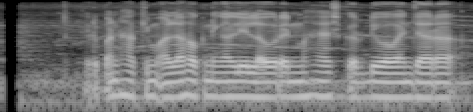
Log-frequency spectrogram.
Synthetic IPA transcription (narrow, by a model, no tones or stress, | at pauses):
hḭɾṵpa̰nɦakimalaɦɔkniŋalilauɾɛnmaɦɛskɨrdiwawaɲt͡ʃaɾa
